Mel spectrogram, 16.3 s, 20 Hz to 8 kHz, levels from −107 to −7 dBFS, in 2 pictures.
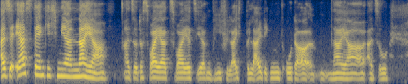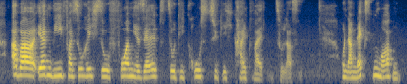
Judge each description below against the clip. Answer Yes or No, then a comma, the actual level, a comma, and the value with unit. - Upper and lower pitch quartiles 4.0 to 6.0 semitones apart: Yes, average, 5.0 semitones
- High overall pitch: No, medium, 180 Hz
